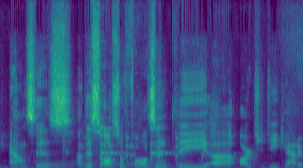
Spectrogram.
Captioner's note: bottles clanging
